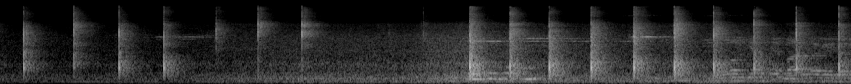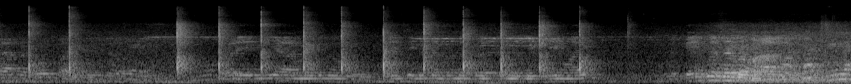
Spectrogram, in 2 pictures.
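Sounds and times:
woman clapping hands: 0:00.2 - 0:03.2, 0:04.7 - 0:09.4, 0:10.2 - 0:14.5.

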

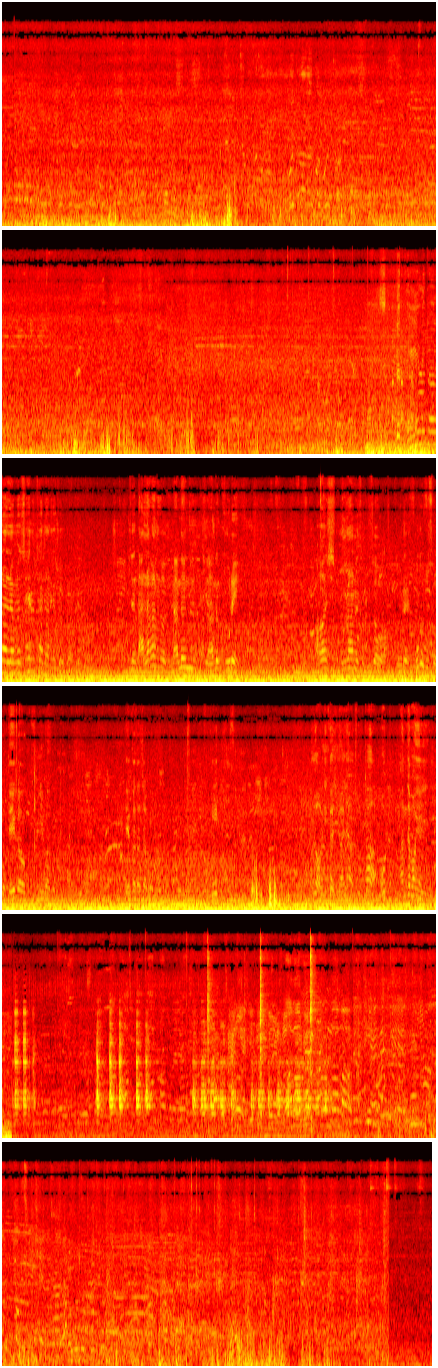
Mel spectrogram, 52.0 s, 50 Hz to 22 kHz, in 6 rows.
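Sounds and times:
boat low rumble: 0:00.0 - 0:51.1
people chattering: 0:00.0 - 0:51.2
wind buffeting microphone: 0:00.5 - 0:08.0, 0:09.7 - 0:19.6, 0:26.6 - 0:35.2, 0:41.4 - 0:51.1
ferry engine drone: 0:15.4 - 0:42.4.

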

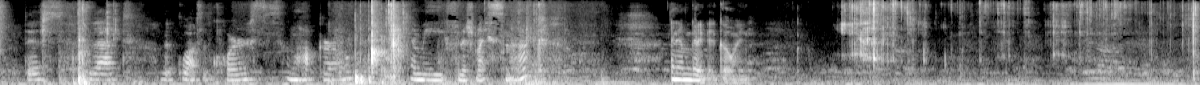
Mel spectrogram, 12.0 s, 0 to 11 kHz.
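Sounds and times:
crunchy chewing: 0:08.4 - 0:12.0.

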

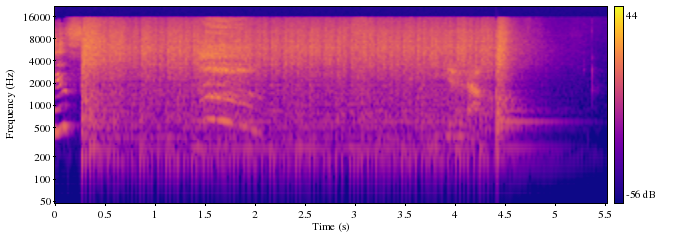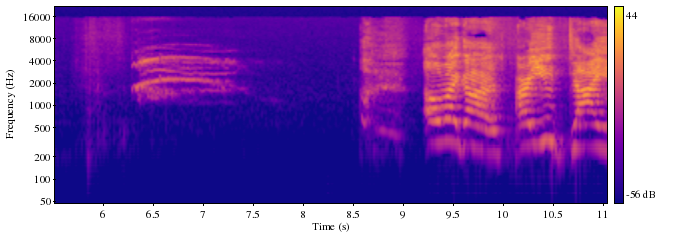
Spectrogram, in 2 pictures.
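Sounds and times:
drum roll sound effect: 0:00.0 - 0:05.3
woman squealing excitedly: 0:01.4 - 0:02.1, 0:06.3 - 0:07.6.

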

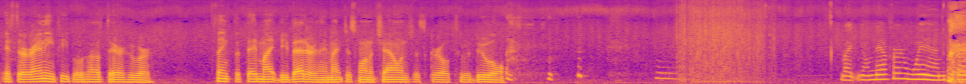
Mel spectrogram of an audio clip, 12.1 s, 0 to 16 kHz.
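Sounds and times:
breathy hissing laughter: 0:06.2 - 0:07.9.

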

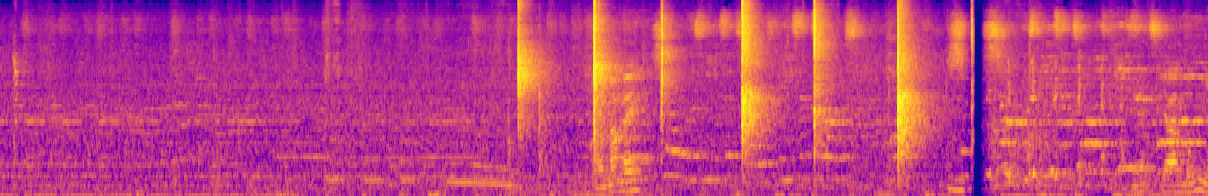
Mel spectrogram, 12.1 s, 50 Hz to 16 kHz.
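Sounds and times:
background song: 0:01.6 - 0:12.0
hand claps: 0:05.1 - 0:06.8, 0:07.4 - 0:09.4.

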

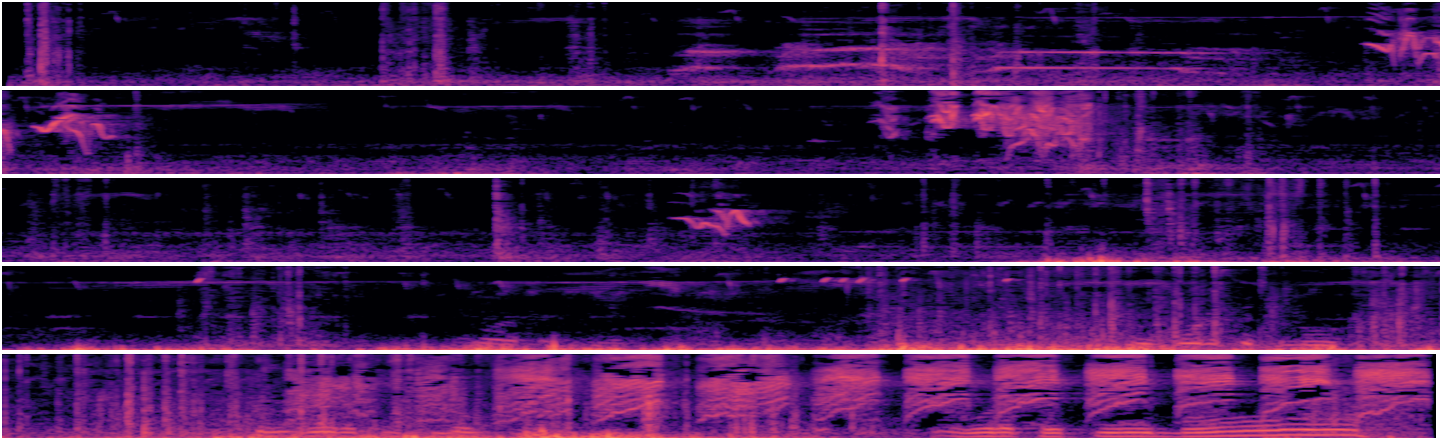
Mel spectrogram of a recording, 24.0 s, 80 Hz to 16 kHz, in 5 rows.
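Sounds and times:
wings fluttering: 0:00.0 - 0:05.5, 0:07.8 - 0:16.0, 0:16.8 - 0:22.4
birds calling and chirping: 0:00.1 - 0:23.9.

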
